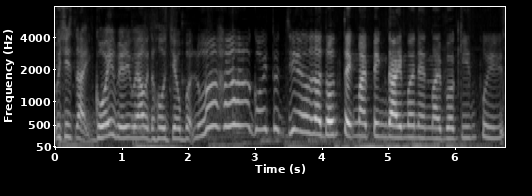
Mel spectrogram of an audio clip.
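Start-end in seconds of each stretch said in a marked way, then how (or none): 3.0-6.8 mock, fake crying. Joking about going to jail at the end of a video, mock crying.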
